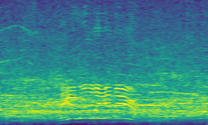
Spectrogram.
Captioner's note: crowd cheering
